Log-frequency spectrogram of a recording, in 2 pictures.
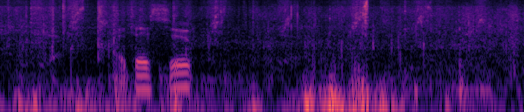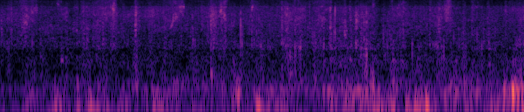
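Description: A plastic sled scrapes over snow.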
